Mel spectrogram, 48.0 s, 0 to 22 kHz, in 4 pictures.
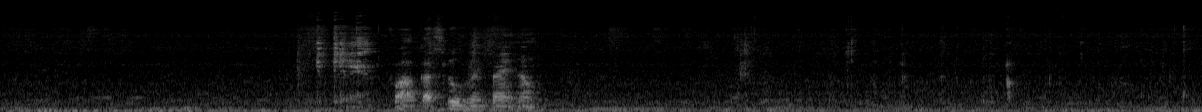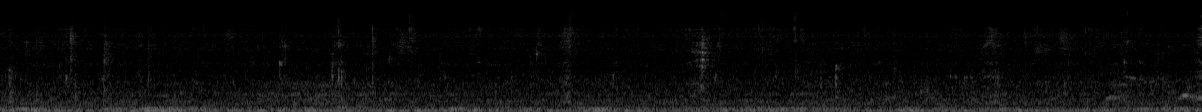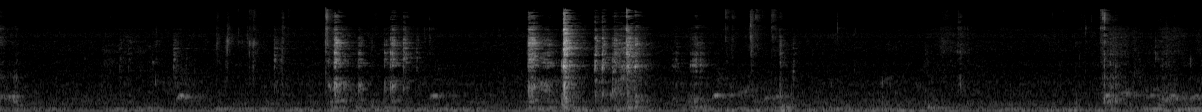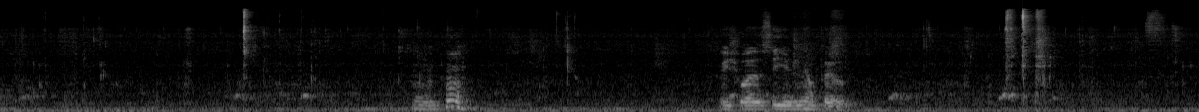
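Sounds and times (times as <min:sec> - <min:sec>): faint chewing: 0:05.8 - 0:48.0.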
